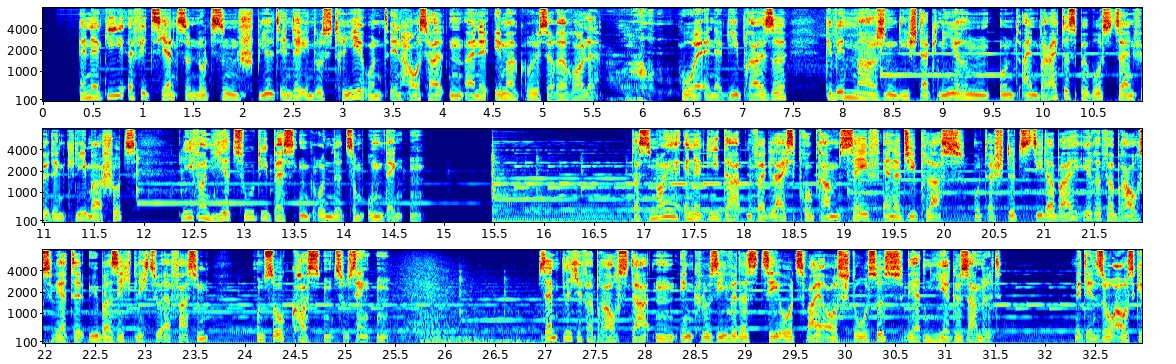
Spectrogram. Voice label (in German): DEUTSCH MALE Erklaervideo; Strom Spar Controlsystem; Save Energy Plus; LOFT VOICES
